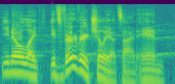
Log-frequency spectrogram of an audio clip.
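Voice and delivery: ordinary talk, nothing marked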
